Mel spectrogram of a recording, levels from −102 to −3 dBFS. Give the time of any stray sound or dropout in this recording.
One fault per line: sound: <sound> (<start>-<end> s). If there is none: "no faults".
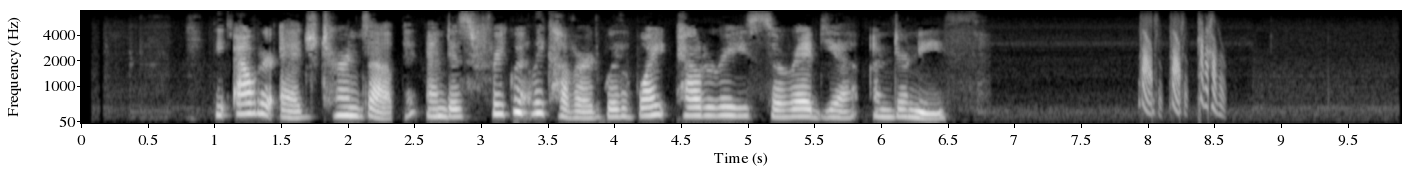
sound: chirp (7.9-8.6 s)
